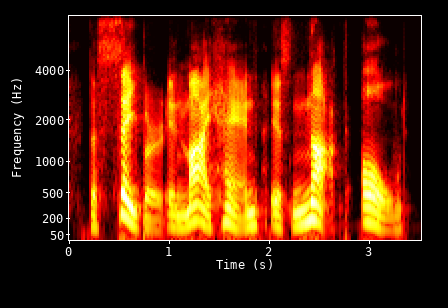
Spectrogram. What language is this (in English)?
English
